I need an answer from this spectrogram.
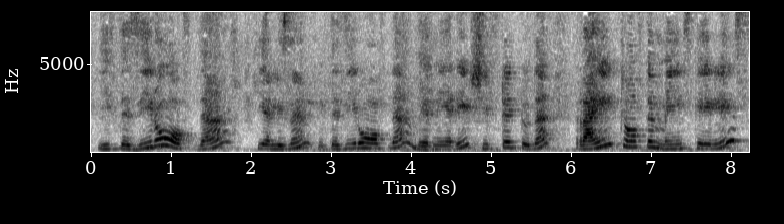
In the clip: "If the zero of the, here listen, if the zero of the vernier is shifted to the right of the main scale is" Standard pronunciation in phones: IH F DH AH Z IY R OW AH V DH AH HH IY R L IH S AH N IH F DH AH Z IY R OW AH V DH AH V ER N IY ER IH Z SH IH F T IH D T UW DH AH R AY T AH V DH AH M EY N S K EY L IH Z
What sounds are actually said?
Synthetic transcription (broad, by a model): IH F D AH Z IY R OW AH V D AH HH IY R L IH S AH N IH F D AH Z IY R OW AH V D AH V ER N IY ER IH SH IH F T IH D T UW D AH R AY T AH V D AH M EY N S K EY L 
